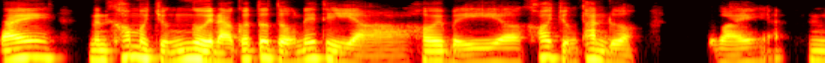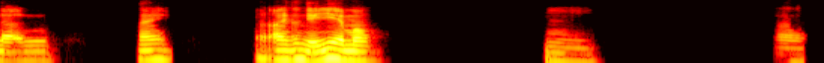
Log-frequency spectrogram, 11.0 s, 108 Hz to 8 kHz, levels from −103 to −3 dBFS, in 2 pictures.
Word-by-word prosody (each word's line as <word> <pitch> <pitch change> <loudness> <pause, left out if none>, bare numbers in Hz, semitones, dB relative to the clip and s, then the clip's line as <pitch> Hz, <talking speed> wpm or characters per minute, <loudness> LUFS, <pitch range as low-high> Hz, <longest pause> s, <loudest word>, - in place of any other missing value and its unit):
Đấy, 155 +3 +4 0.2
nên 130 -1 -1
không 175 +6 -1
một 155 - +4
chuẩn 125 +2 -1
người 130 -5 +8
nào 105 -2 +4
có 145 - -1
tư 160 +3 +4
tưởng 105 - +1
đấy 150 +2 +2
thì, 125 -7 -1
ờ, 90 0 -3
hơi 125 0 +3
bị, 100 0 -3
ờ, 105 -1 0
khó 170 +10 -1
trưởng 155 -9 -5
thành 145 -2 +1
được, 95 -3 -2 0.4
kiểu - - -11
vậy, 100 +2 -2 0.3
nên 120 -1 -4 0.6
đấy, 135 0 -3 0.6
anh 130 0 0
có 135 - 0
nghĩ 120 0 +3
như 150 - +6
em 135 -3 +5
hông? 120 -1 +1 1.1
Ừm. 105 -3 -14 1.2
À. 105 -1 -14
120 Hz, 175 wpm, -27 LUFS, 105-135 Hz, 1.2 s, người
